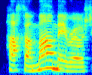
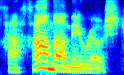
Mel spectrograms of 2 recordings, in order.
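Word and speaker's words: החמה מראש: that Ashkenazi Hebrew patter, that instead of the ultimate syllable, stress on the last syllable, it's the penultimate syllable, it's the second to last syllable.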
